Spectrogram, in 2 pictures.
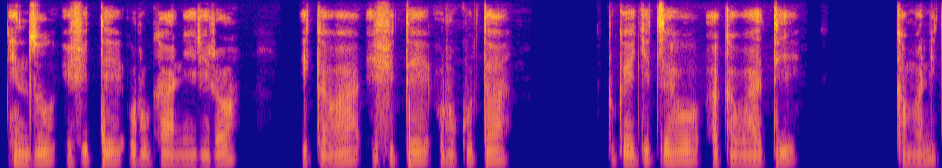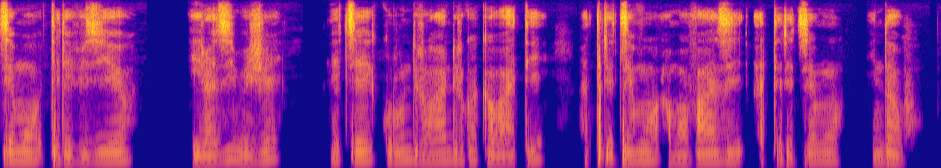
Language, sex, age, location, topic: Kinyarwanda, female, 25-35, Kigali, finance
